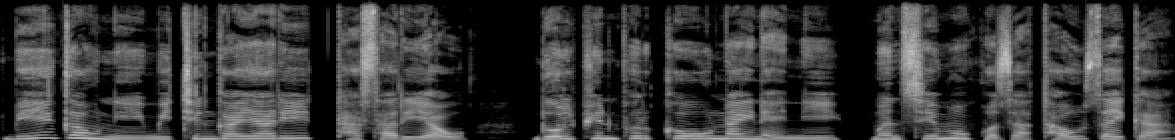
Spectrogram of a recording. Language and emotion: Bodo, neutral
